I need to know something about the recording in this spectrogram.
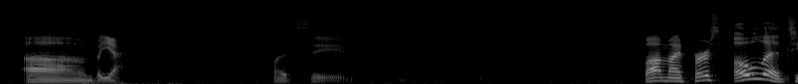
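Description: A young man speaks casually and close to a microphone, in short bursts with pauses.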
